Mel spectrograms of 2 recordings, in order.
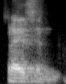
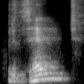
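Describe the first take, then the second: First: "present" stressed on the first syllable, PREZ-ent; noun stress. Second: "present" stressed on the second syllable, pre-ZENT; verb stress. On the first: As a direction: hit the start of "present" and let it fall, as the noun. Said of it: "it becomes a noun". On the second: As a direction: punch the end of "present", as the verb. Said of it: "use of this word as a verb". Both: Shown as a demonstration.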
